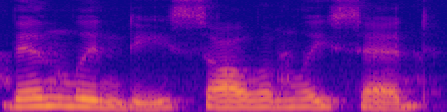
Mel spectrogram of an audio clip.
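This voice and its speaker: A woman narrating a children's storybook in a gentle, unhurried reading style. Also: fairly low pitch, gravelly. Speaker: audiobook reader.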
